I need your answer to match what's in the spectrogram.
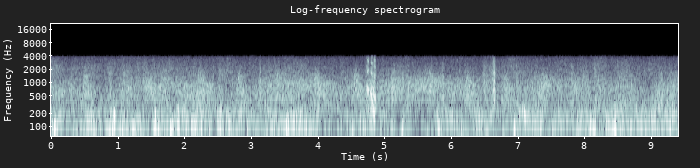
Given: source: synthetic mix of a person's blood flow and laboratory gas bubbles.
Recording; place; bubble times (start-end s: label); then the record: Doppler ultrasound of blood flow; subclavian vein
4.71-4.89 s: bubbles
From the record:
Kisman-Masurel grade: 113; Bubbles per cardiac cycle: 1 to 2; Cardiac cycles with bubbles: 1 to 10%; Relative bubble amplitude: loud (0.450 to 0.775); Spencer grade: 1 (occasional bubble signal discernible with the cardiac motion signal, with majority of cardiac periods free of bubbles); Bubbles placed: anywhere in the cardiac cycle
